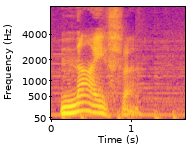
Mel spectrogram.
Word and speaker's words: knife: allez on commence avec le cas qui s'efface toujours devant à ncc super fréquents comme cas on voit ça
